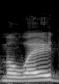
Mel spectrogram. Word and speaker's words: moed: It's spelled M-O-E-D, moed. Say moed.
